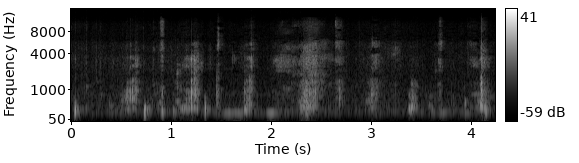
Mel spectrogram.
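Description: Close-up crunching as a mouthful of packed shaved ice dusted with matcha powder is chewed: a quick, irregular run of crisp crunches, several a second.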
